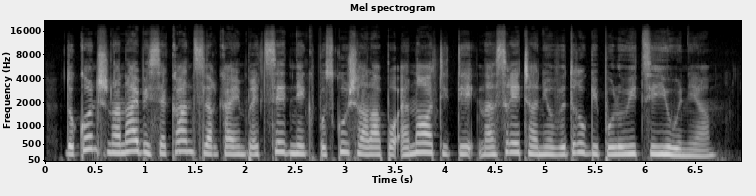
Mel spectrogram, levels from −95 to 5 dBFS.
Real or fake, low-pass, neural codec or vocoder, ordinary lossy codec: fake; 19.8 kHz; vocoder, 44.1 kHz, 128 mel bands every 512 samples, BigVGAN v2; none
